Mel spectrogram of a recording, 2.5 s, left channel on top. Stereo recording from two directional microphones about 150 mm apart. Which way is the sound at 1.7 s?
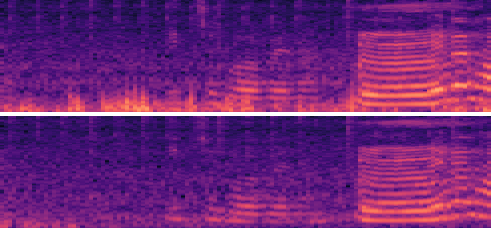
45° left (ahead or behind).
